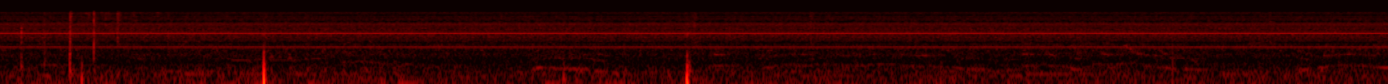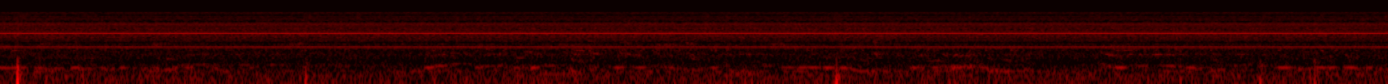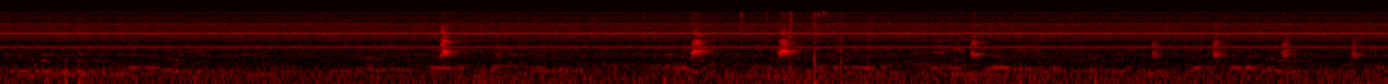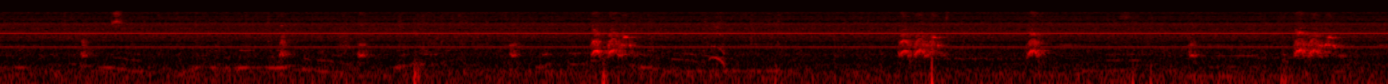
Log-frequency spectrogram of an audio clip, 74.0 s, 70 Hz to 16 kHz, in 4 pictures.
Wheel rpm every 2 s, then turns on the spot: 0, 0, 0, 0, 0, 0, 0, 0, 0, 0, 0, 0, 0, 0, 0, 0, 0, 0, 0, 0, 0, 0, 0, 0, 0, 0, 0, 0, 0, 0, 0, 0, 0, 0, 0, 0, 0.
none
